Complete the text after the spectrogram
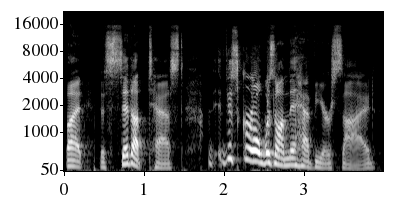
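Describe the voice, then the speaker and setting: A man's voice: a little high, huge pitch swings, a little slow. A man giving blunt, sarcastic, profane reaction commentary as the channel's host. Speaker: commentary YouTuber.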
